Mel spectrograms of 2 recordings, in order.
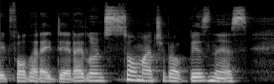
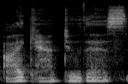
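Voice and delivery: breathless despairing whisper, slow; 10 dB quieter, slower than usual. Retold or imitated. Alone backstage after failing on the mic, whispering in despair. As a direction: whisper it to yourself, defeated. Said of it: "I was like".

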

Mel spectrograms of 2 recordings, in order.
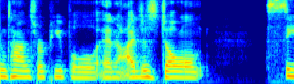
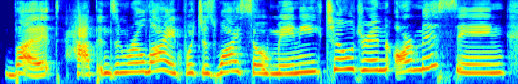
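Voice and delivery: pitched way up, rapid-fire outrage; heated high rant; 10 semitones higher, 4 dB louder than usual. Real, not acted. Ranting to viewers about cops ignoring missing kids, pitched-up outrage. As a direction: let the outrage push your voice up high.

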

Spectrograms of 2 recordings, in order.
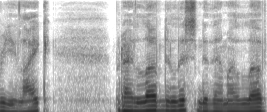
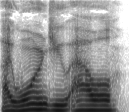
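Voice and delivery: louder furious shout; angry shout; 3 semitones higher, 7 dB louder, slower than usual. Acted. Everything maker losing patience with owl, angry shout. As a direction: roar the warning. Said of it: "shouted the everything maker".

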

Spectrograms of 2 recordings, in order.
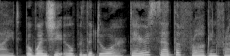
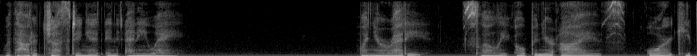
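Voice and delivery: whispered meditation; 8 dB quieter than usual. Acted. Meditation host guiding listeners: soft whisper. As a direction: whisper them gently through the exercise.

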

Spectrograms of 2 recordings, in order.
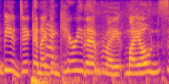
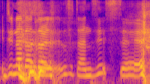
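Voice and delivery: fake German accent; 6 semitones lower than usual. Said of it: "No, that's not German".

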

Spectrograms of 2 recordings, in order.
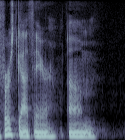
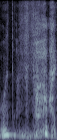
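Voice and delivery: slow breathy whispered disbelief; hushed disbelieving aside; stunned whisper; 5 semitones higher, 6 dB quieter, slower than usual. Retold or imitated. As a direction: barely breathe it out, floored. Retold stunned reaction.

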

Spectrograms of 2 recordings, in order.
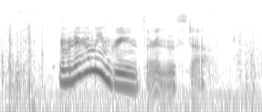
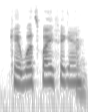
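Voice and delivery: ordinary delivery

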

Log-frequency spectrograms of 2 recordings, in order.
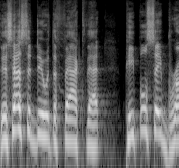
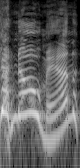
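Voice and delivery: exasperated; slower than usual. Retold or imitated. Exasperated retold agreement.

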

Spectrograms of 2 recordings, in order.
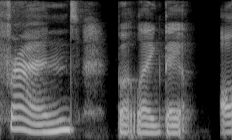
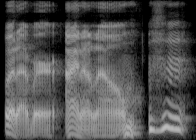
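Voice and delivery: low deflated mumble. Real, not acted. Deflated shrug.

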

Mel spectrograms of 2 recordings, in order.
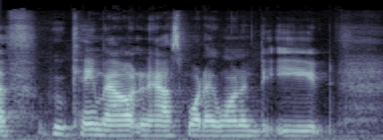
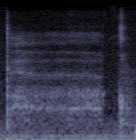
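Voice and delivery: whispered curse, barely audible; retold sinking "oh no" under the breath; whispered dread; 29 dB quieter than usual. Passenger summoned by airline staff, whispering in retold dread.

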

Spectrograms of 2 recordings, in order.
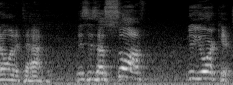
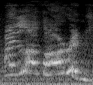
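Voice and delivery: gushing; 10 semitones higher, slower than usual. Acted. Joke about Guantanamo uniforms.

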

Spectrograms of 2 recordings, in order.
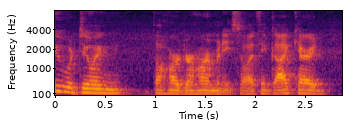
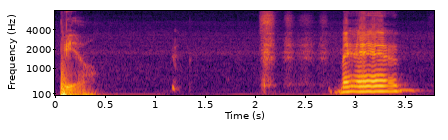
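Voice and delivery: loud, close-miked calls of "Bill" and "Man", higher; imitating emotional producer; 7 semitones higher, 8 dB louder, much slower than usual. Singer mimicking the teary producer in his headphones, loud and close. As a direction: echo the producer choked up on the talkback mic. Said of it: "this is what I would hear".

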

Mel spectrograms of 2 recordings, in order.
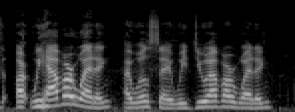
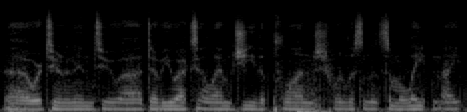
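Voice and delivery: late-night radio DJ; 6 semitones lower than usual. Pretend. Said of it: "a raspy X M radio guy right now".

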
